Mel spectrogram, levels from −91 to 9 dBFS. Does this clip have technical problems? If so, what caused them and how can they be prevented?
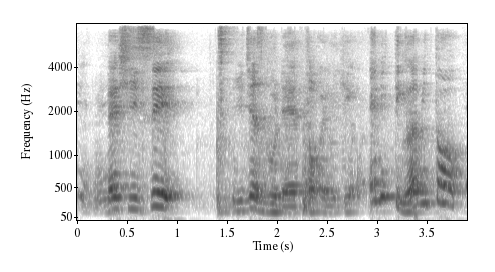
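Yes. At 3.37 to 3.40 s, concealed Bluetooth headset packet loss: about 22 ms of headset packets failed to arrive, fitting roughly three lost frames. The receiver filled the gap by repeating recent waveform, giving a brief buzzy tone at full level, then a slight warble as speech resumes. The working mSBC headset codec caps the audio at 8 kHz with faint graininess. Keeping the headset close to the phone, with a clear path and less nearby 2.4 GHz interference, prevents these dropouts.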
